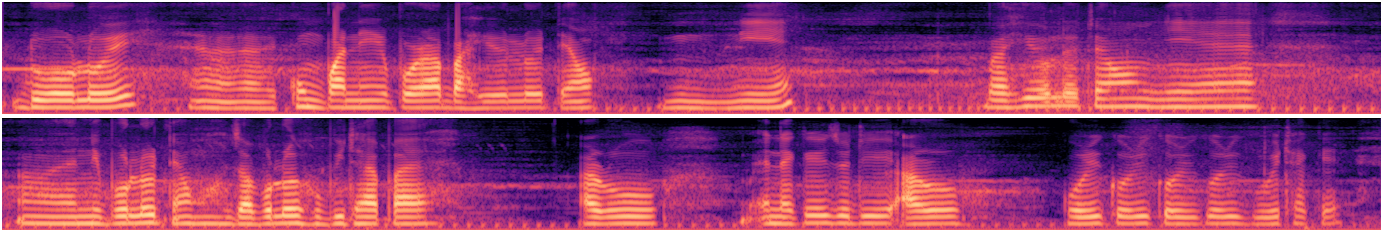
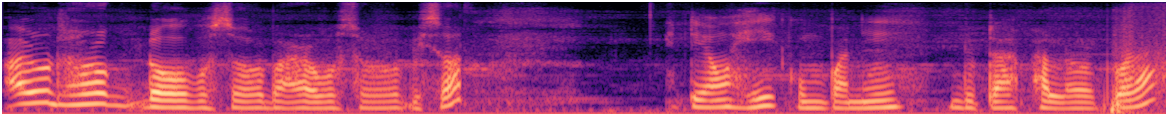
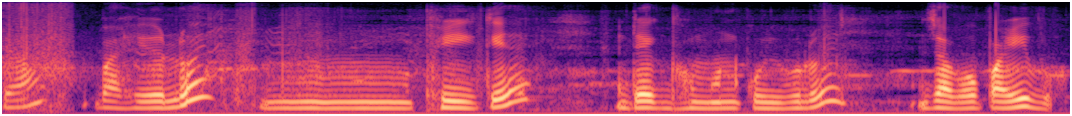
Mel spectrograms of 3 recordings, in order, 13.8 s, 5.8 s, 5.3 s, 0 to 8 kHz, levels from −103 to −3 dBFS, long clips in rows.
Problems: none marked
